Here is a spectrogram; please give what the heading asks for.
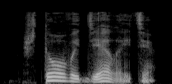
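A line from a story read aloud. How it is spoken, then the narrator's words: Weary question. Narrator (Russian): устало поинтересовался Мариан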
